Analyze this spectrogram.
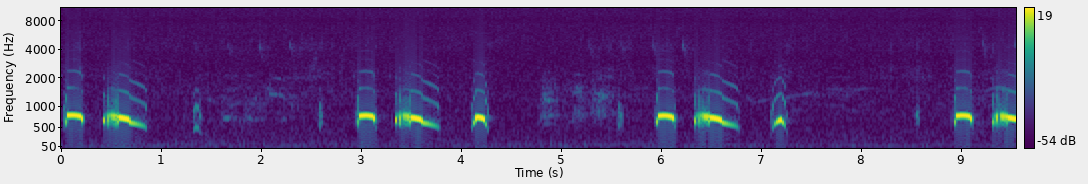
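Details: Spotted dove used as a decoy to lure wild birds, cooing in regular phrases about twenty a minute: two level coos, a drawn-out falling coo and a short dipping final note.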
